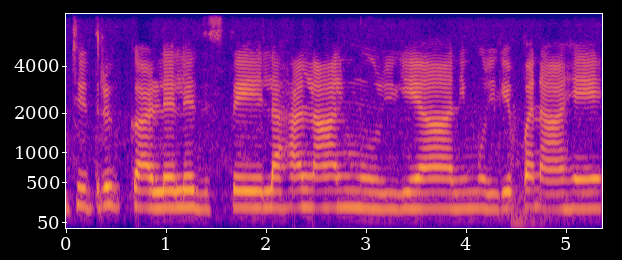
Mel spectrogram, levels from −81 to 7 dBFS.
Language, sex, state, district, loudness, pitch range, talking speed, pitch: Marathi, female, Maharashtra, Aurangabad, -16 LUFS, 185-195 Hz, 110 wpm, 190 Hz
